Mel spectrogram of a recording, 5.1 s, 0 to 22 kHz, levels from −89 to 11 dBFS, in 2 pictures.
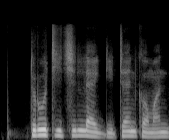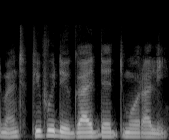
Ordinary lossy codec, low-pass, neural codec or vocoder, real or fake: AAC, 48 kbps; 10.8 kHz; codec, 24 kHz, 0.9 kbps, DualCodec; fake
